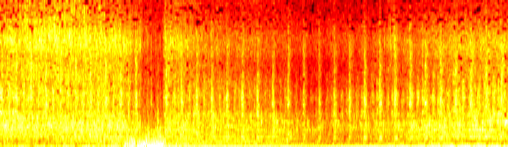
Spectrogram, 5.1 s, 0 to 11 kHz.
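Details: 1996 Jeep Cherokee XJ 4.0L inline-six, 200k miles, idling with a sharp regular knock about three a second; louder on revving, loudest at rear driver side, worsened after adding Valve Medic and Lucas oil stabilizer; mechanics ruled out exhaust leak.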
